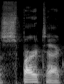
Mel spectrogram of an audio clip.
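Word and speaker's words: Спартак: And people might be saying, well, if it's called a Spartak, why is it a C? But in Russian, C is the S sound. So Spartak would be spelt with a C.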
